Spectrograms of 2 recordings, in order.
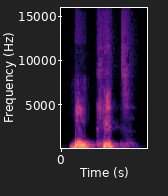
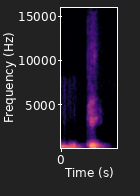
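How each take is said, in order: First: "Bouquet" said the French way as /boket/; French original. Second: "bouquet" said as Spanish /buke/; "bouquet" the castellanized way, ending in a plain e; Spanish adaptation. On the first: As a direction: give "Bouquet" its foreign original sound. ("Bouquet" con pronunciación francesa original) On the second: ("bouquet" castellanizado, pronunciado /buke/) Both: Shown as a demonstration. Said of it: "Se ha castellanizado como bouquet".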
